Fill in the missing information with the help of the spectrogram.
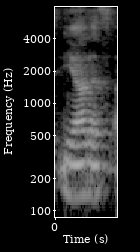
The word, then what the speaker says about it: Giannis: I think it's pronounced Giannis. – Is it? – It's Giannis Antetokounmpo.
